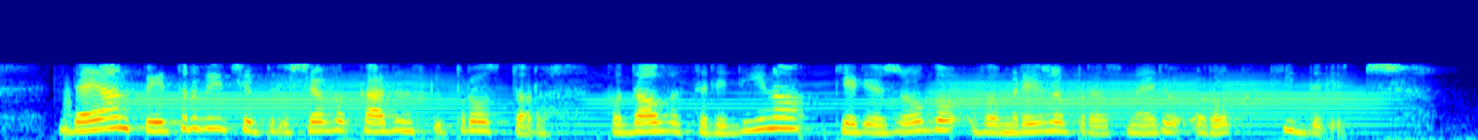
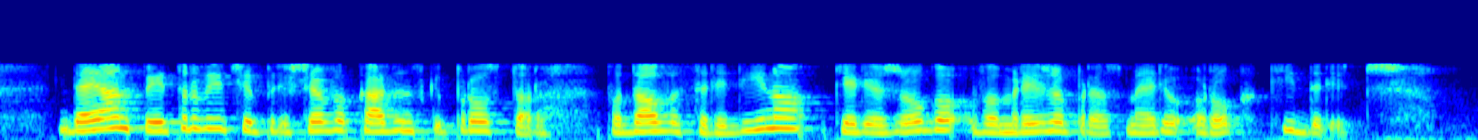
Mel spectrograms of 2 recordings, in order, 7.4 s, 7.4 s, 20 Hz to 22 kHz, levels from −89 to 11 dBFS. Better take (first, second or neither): second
